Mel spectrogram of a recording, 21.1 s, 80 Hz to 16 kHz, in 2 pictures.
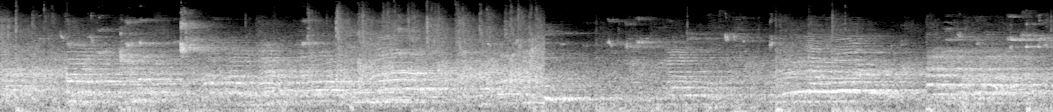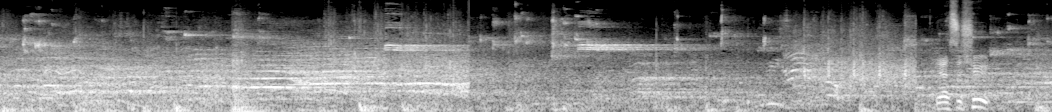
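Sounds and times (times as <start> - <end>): players' indistinct voices and shouts: 0.0 - 21.0.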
